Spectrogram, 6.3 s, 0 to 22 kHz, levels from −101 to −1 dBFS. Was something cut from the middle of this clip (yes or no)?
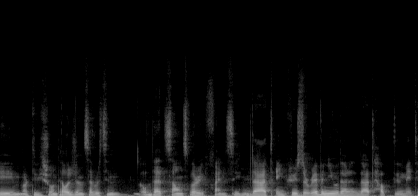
yes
